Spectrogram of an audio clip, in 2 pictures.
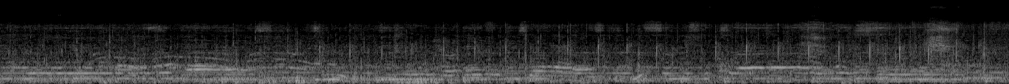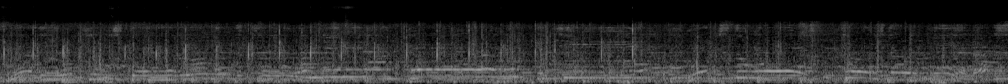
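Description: Footfalls of many runners in running shoes on asphalt as a pack passes close by, thickest around the middle, heard under steady music and voices.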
